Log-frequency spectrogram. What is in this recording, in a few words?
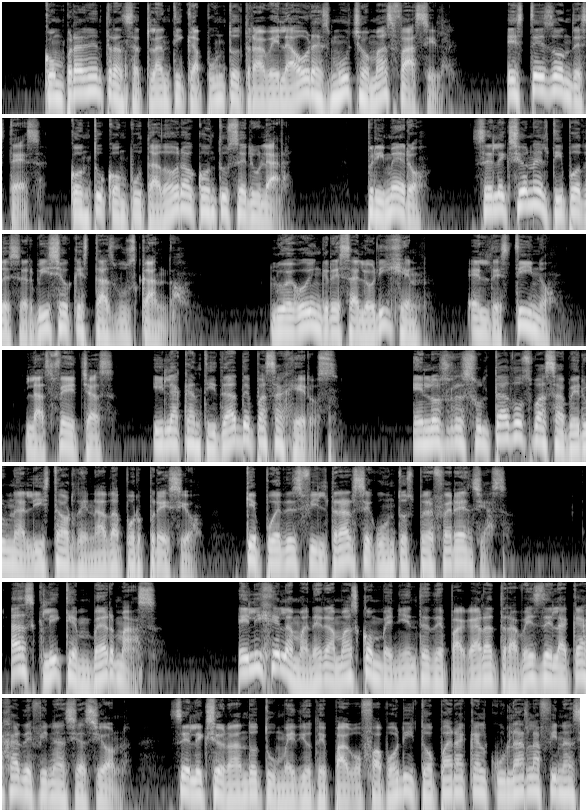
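Latin American Spanish, E-Learning; GoLocalise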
